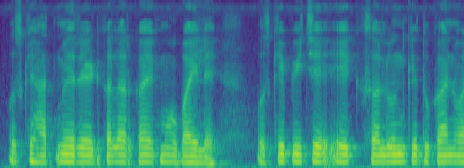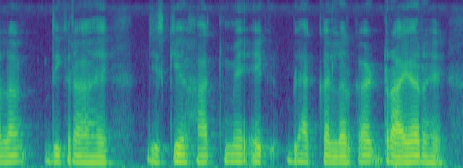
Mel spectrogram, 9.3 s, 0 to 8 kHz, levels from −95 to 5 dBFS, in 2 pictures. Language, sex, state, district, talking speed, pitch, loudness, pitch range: Hindi, male, Bihar, Jamui, 175 wpm, 125 Hz, -16 LUFS, 120-130 Hz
